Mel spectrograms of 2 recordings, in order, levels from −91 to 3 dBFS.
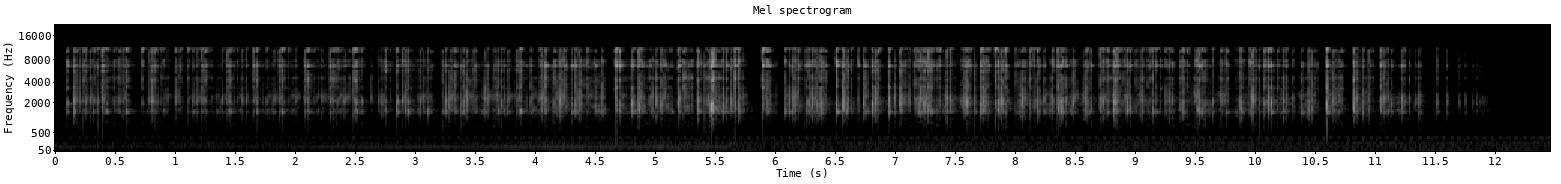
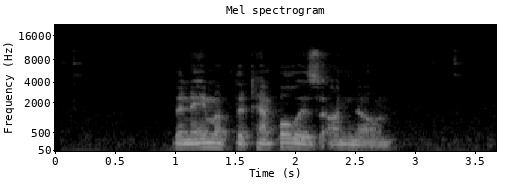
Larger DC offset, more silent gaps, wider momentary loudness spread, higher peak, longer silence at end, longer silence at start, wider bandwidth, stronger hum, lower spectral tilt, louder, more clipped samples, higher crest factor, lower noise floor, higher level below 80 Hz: neither; neither; first, 12 LU vs 8 LU; first, -14 dBFS vs -24 dBFS; about the same, 0.95 s vs 0.85 s; second, 0.1 s vs 1 s; about the same, 11.5 kHz vs 11 kHz; neither; second, 5 dB/octave vs -5.5 dB/octave; about the same, -41 LUFS vs -42 LUFS; neither; first, 30 dB vs 20 dB; about the same, -81 dBFS vs -79 dBFS; second, under -90 dBFS vs -74 dBFS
